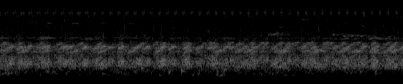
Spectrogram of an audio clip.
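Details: Many frogs croak at once near a river, forming a continuous, thick wall of pulsing calls; a high, fast ticking, insect-like trill runs throughout above the frogs.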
